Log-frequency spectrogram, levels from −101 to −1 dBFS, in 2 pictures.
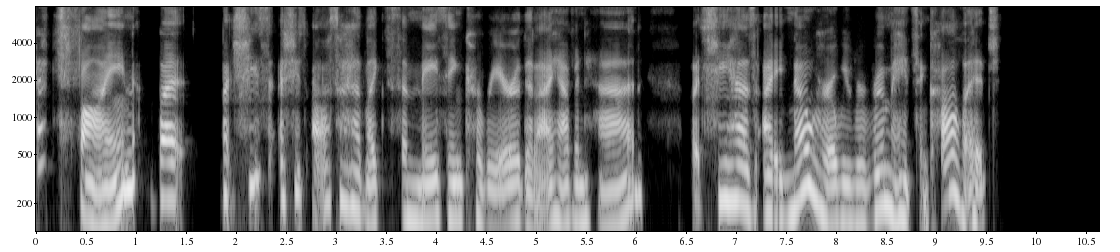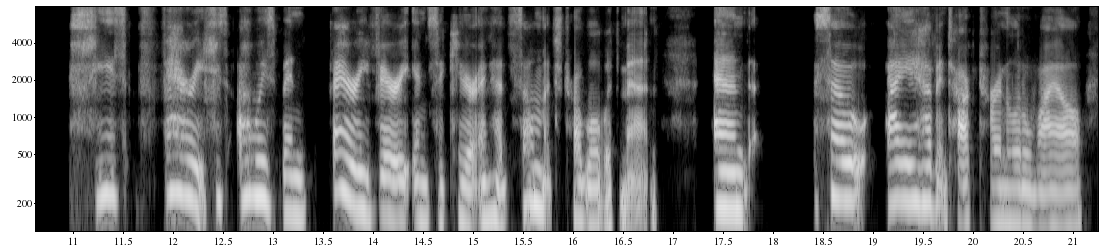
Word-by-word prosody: that's 440 Hz, +4 st, -2 dB
fine. 150 Hz, -, +5 dB, 0.2 s
But 215 Hz, -1 st, +5 dB, 0.4 s
but -, -, -3 dB
she's 295 Hz, +4 st, -3 dB
she's 240 Hz, +2 st, -6 dB
also 205 Hz, +1 st, -2 dB
had, 185 Hz, -5 st, -1 dB
like, 140 Hz, 0 st, -2 dB
this 155 Hz, -, -8 dB
amazing 145 Hz, +1 st, 0 dB
career 140 Hz, 0 st, -1 dB
that 120 Hz, -2 st, -4 dB
I -, -, +1 dB
haven't 140 Hz, -1 st, -2 dB
had. 130 Hz, -, 0 dB, 0.6 s
But -, -, -4 dB
she 215 Hz, 0 st, 0 dB
has 205 Hz, -4 st, +3 dB
I 170 Hz, -2 st, +3 dB
know 230 Hz, -, +4 dB
her. 140 Hz, -7 st, +2 dB
We 140 Hz, 0 st, -2 dB
were 140 Hz, 0 st, -3 dB
roommates 170 Hz, -1 st, 0 dB
in -, -, -8 dB
college. -, -, -1 dB, 1.3 s
She's 230 Hz, 0 st, -2 dB, 0.4 s
very 235 Hz, -4 st, +2 dB
she's 215 Hz, -2 st, -6 dB
always 225 Hz, -3 st, +3 dB
been 165 Hz, -2 st, -2 dB, 0.3 s
very, 210 Hz, -9 st, +4 dB
very 160 Hz, -2 st, +3 dB
insecure 140 Hz, -1 st, -3 dB
and 150 Hz, +1 st, 0 dB
had 135 Hz, -4 st, -1 dB
so 190 Hz, +2 st, -4 dB
much 195 Hz, -, 0 dB
trouble 130 Hz, -2 st, -1 dB
with -, -, -5 dB
men, -, -, -2 dB, 0.7 s
and 180 Hz, -1 st, +6 dB, 0.7 s
so, 225 Hz, -, +2 dB, 0.2 s
I 205 Hz, +1 st, +4 dB
haven't 200 Hz, -1 st, 0 dB
talked 140 Hz, +1 st, 0 dB
to -, -, -13 dB
her 140 Hz, -, -3 dB
in 135 Hz, -, -4 dB
a 130 Hz, -, -4 dB
little 130 Hz, -1 st, -2 dB
while, 125 Hz, +2 st, -1 dB
165 Hz, 150 wpm, -22 LUFS, 140-215 Hz, 1.3 s, and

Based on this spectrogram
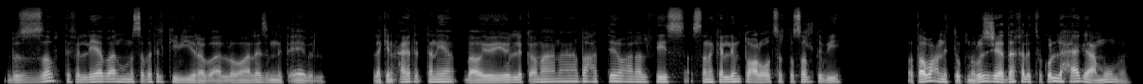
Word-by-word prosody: بالضبط. 105 Hz, +9 st, -2 dB
فاللي 115 Hz, 0 st, -2 dB
هي 130 Hz, +1 st, +5 dB
بقى 130 Hz, 0 st, +2 dB
المناسبات 120 Hz, -1 st, -3 dB
الكبيرة 105 Hz, -4 st, -2 dB
بقى، 90 Hz, -1 st, -2 dB
اللي 90 Hz, +1 st, -3 dB
هو 100 Hz, +1 st, -1 dB
لازم 105 Hz, +1 st, -3 dB
نتقابل. 95 Hz, -3 st, -3 dB, 0.5 s
لكن 105 Hz, -, 0 dB
الحاجات 120 Hz, +4 st, 0 dB
التانية، 125 Hz, 0 st, -1 dB
بقوا 100 Hz, +2 st, +3 dB
يقول 105 Hz, +1 st, +2 dB
لِك: 115 Hz, 0 st, -2 dB
"أ -, -, +2 dB
ما 125 Hz, +1 st, -1 dB
أنا 135 Hz, +1 st, -3 dB
بعت 130 Hz, 0 st, -4 dB
له 140 Hz, -1 st, +3 dB
على 125 Hz, -1 st, -1 dB
الفيس، 115 Hz, 0 st, -1 dB
أصل 110 Hz, -, -3 dB
أنا 120 Hz, -, +1 dB
كلّمته 120 Hz, +1 st, +1 dB
على 105 Hz, -, +5 dB
الواتس 110 Hz, +2 st, +1 dB
اتّصلت 110 Hz, +1 st, -2 dB
بيه." 105 Hz, +1 st, -3 dB, 0.6 s
فطبعًا 160 Hz, -2 st, +5 dB
التكنولوجيا 115 Hz, +5 st, +2 dB
دخَلِت 120 Hz, 0 st, 0 dB
في -, -, -10 dB
كل 150 Hz, -, +3 dB
حاجة 135 Hz, -2 st, +3 dB
عمومًا 100 Hz, -1 st, -1 dB
115 Hz, 200 wpm, -23 LUFS, 105-125 Hz, 0.6 s, هي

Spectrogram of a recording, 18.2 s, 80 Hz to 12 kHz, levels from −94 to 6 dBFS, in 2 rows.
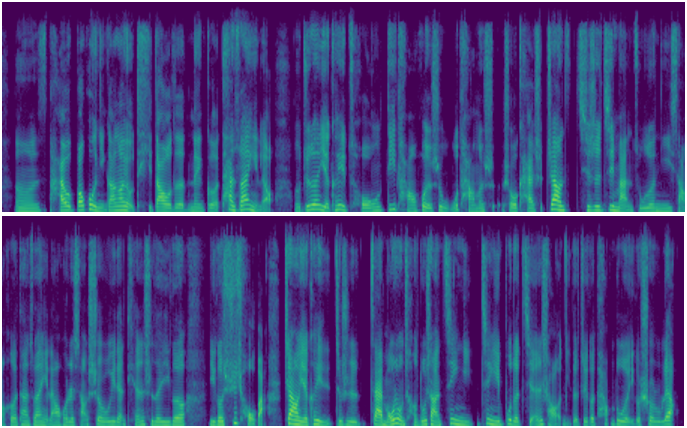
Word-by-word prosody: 嗯， 180 Hz, 0 st, -4 dB
还 205 Hz, -, +3 dB
有 220 Hz, +1 st, +5 dB
包 230 Hz, +3 st, +5 dB
括 260 Hz, -1 st, +3 dB
你 185 Hz, -1 st, -5 dB
刚 205 Hz, -1 st, +1 dB
刚 225 Hz, +1 st, +4 dB
有 215 Hz, -, +2 dB
提 -, -, -11 dB
到 195 Hz, 0 st, +4 dB
的 180 Hz, 0 st, -3 dB
那 190 Hz, -1 st, -5 dB
个 180 Hz, 0 st, -5 dB
碳 255 Hz, -, +2 dB
酸 250 Hz, +3 st, +3 dB
饮 205 Hz, -, -2 dB
料。 -, -, -5 dB, 0.3 s
我 190 Hz, -, -8 dB
觉 215 Hz, +4 st, -1 dB
得 270 Hz, 0 st, +5 dB
也 210 Hz, -6 st, +2 dB
可 240 Hz, +7 st, -3 dB
以 245 Hz, -, +1 dB
从 190 Hz, 0 st, -4 dB
低 255 Hz, +4 st, -5 dB
糖， 170 Hz, -11 st, -5 dB
或 210 Hz, +4 st, 0 dB
者 180 Hz, -, -1 dB
是 185 Hz, +4 st, -5 dB
无 180 Hz, -, -7 dB
糖 175 Hz, 0 st, -6 dB
的 180 Hz, -, -5 dB
时 -, -, -10 dB
时 -, -, -9 dB
候 180 Hz, -, +3 dB
开 175 Hz, 0 st, -2 dB
始， -, -, -11 dB
这 -, -, 0 dB
样 250 Hz, -4 st, +9 dB, 0.2 s
其 215 Hz, -, -5 dB
实 215 Hz, 0 st, +1 dB
既 230 Hz, +2 st, -1 dB
满 190 Hz, -, +1 dB
足 170 Hz, 0 st, -6 dB
了 185 Hz, -, -2 dB
你 175 Hz, -1 st, -5 dB
想 185 Hz, -, -6 dB
喝 185 Hz, -, -3 dB
碳 195 Hz, -1 st, -3 dB
酸 185 Hz, 0 st, -1 dB
饮 170 Hz, -, -4 dB
料， 180 Hz, -, -2 dB
或 180 Hz, 0 st, -5 dB
者 180 Hz, -, -2 dB
想 180 Hz, -, -6 dB
摄 210 Hz, -, -2 dB
入 185 Hz, 0 st, -2 dB
一 -, -, -1 dB
点 175 Hz, -, -3 dB
甜 170 Hz, +4 st, -5 dB
食 200 Hz, -1 st, -5 dB
的 185 Hz, -1 st, 0 dB
一 180 Hz, 0 st, 0 dB
个 190 Hz, 0 st, +2 dB, 0.3 s
一 185 Hz, -, -2 dB
个 195 Hz, 0 st, +5 dB
需 215 Hz, -, -2 dB
求 285 Hz, -, 0 dB
吧， -, -, +2 dB, 0.2 s
这 -, -, +2 dB
样 225 Hz, -4 st, +10 dB
也 185 Hz, -, +5 dB
可 225 Hz, +5 st, 0 dB
以 190 Hz, -5 st, +2 dB
就 200 Hz, -2 st, -3 dB
是 185 Hz, -3 st, -2 dB
在 200 Hz, -4 st, +6 dB
某 190 Hz, +5 st, +6 dB
种 260 Hz, -4 st, +5 dB
程 180 Hz, -2 st, -6 dB
度 200 Hz, -, +1 dB
上， 210 Hz, -4 st, +3 dB
进 230 Hz, -3 st, 0 dB
一 185 Hz, +2 st, -5 dB
进 240 Hz, 0 st, 0 dB
一 195 Hz, -, +2 dB
步 230 Hz, +4 st, 0 dB
地 190 Hz, -4 st, +1 dB
减 210 Hz, +3 st, -4 dB
少 225 Hz, -, -3 dB
你 210 Hz, -, -14 dB
的 -, -, -7 dB
这 180 Hz, +3 st, -7 dB
个 185 Hz, -, -2 dB
糖 -, -, -9 dB
度 205 Hz, -1 st, 0 dB
的 180 Hz, -, -1 dB
一 -, -, -9 dB
个 -, -, -5 dB
摄 205 Hz, -, -2 dB
入 185 Hz, -1 st, -5 dB
量。 215 Hz, +2 st, +4 dB
195 Hz, 340 characters per minute, -25 LUFS, 180-220 Hz, 0.3 s, 样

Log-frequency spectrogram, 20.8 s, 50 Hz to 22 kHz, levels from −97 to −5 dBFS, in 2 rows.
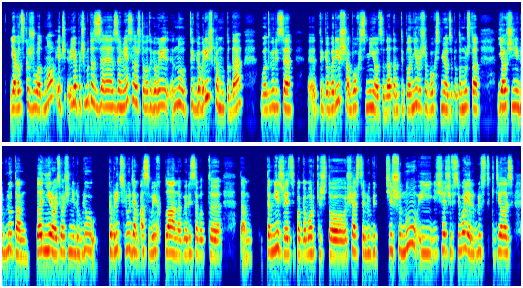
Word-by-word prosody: я, 220 Hz, +2 st, +6 dB
вот, 225 Hz, +1 st, +1 dB
скажу 230 Hz, -1 st, -2 dB
одно, 230 Hz, -, +1 dB
я 255 Hz, -, -2 dB
че 285 Hz, -1 st, +1 dB
почему-то 285 Hz, +2 st, -2 dB
за 235 Hz, -1 st, +2 dB
заметила, 260 Hz, +6 st, +1 dB
что, 270 Hz, -3 st, -4 dB
вот, 225 Hz, -, -2 dB
гово 230 Hz, +1 st, +1 dB, 0.3 s
ну, 240 Hz, 0 st, -2 dB
ты 250 Hz, +4 st, -7 dB
говоришь 255 Hz, -, +3 dB
кому-то, 220 Hz, -, -2 dB
да. 225 Hz, +9 st, +2 dB, 0.3 s
Вот 205 Hz, +1 st, -5 dB
говорится, 230 Hz, -2 st, +2 dB, 0.3 s
э: -, -, -6 dB
ты 200 Hz, +3 st, -8 dB
говоришь, 225 Hz, +8 st, 0 dB
а -, -, +3 dB
Бог 235 Hz, +4 st, -2 dB
смеется, 220 Hz, -6 st, 0 dB
да, 185 Hz, +1 st, +5 dB
там, 200 Hz, +1 st, -4 dB
ты 225 Hz, -, -11 dB
планируешь, 230 Hz, +4 st, -1 dB
а -, -, -2 dB
Бог 220 Hz, +1 st, -4 dB
смеется. 210 Hz, -3 st, -3 dB
Потому 210 Hz, +3 st, -3 dB
что 220 Hz, -3 st, +3 dB, 0.4 s
я 235 Hz, +3 st, +6 dB
очень 240 Hz, 0 st, +1 dB
не 240 Hz, -, +1 dB
люблю, 225 Hz, +3 st, -3 dB
там, 190 Hz, -6 st, +1 dB
планировать, 235 Hz, -2 st, +5 dB
очень 225 Hz, 0 st, -1 dB
не 220 Hz, -, -3 dB
люблю 240 Hz, -, -5 dB, 0.2 s
говорить 240 Hz, 0 st, 0 dB
людям 240 Hz, -2 st, +1 dB
о -, -, +1 dB
своих 220 Hz, 0 st, -1 dB
планах. 215 Hz, -4 st, +4 dB
Говорится, 205 Hz, +1 st, -2 dB
вот, 190 Hz, 0 st, -6 dB, 0.7 s
там. 185 Hz, -1 st, -6 dB, 0.3 s
Там 225 Hz, -1 st, 0 dB
есть 250 Hz, +1 st, +2 dB
же 205 Hz, -2 st, +1 dB
эти 200 Hz, 0 st, 0 dB
поговорки, 210 Hz, +2 st, -1 dB
что 185 Hz, -3 st, +4 dB
"Счастье 220 Hz, +1 st, +1 dB
любит 215 Hz, +1 st, -6 dB
тишину" 240 Hz, +6 st, 0 dB
И 205 Hz, -1 st, -5 dB
чаще 240 Hz, +3 st, -1 dB
всего 230 Hz, +3 st, -1 dB
я 240 Hz, -3 st, +4 dB
люблю, 210 Hz, +2 st, -6 dB
всё-таки, 220 Hz, -4 st, -9 dB
делать 215 Hz, -1 st, +2 dB
225 Hz, 195 wpm, -23 LUFS, 210-240 Hz, 0.7 s, я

